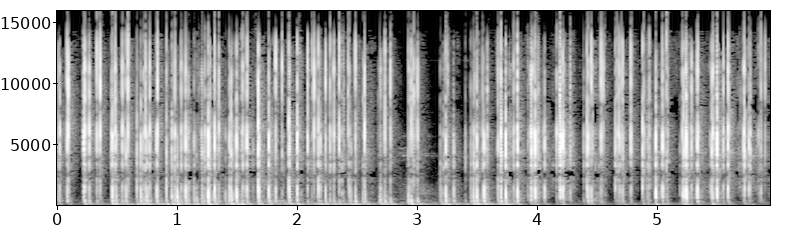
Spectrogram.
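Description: Long nails tap rapidly on a small white plastic Secret deodorant stick, striking both the casing and its clear cap. The result is a quick, uneven run of dozens of sharp, bright plastic clicks that die away almost instantly, with very little low end.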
